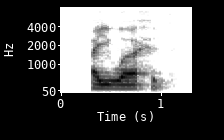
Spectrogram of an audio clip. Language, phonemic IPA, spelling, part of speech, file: Moroccan Arabic, /ʔajː‿waː.ħɪd/, أي واحد, pronoun, LL-Q56426 (ary)-أي واحد.wav
- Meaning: anyone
